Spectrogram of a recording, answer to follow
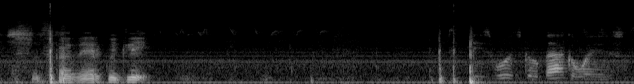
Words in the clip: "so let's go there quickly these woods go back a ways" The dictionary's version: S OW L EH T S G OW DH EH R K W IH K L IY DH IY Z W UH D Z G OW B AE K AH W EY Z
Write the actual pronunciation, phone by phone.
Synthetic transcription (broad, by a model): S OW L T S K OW DH EH R K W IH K L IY DH IY Z W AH D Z G OW B AE K AH W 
